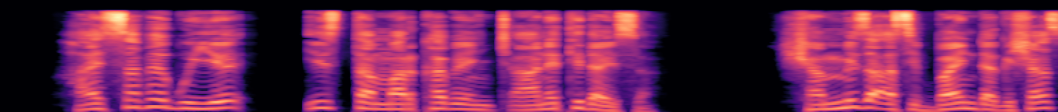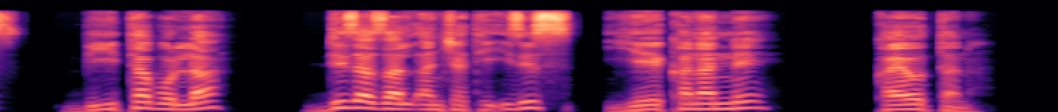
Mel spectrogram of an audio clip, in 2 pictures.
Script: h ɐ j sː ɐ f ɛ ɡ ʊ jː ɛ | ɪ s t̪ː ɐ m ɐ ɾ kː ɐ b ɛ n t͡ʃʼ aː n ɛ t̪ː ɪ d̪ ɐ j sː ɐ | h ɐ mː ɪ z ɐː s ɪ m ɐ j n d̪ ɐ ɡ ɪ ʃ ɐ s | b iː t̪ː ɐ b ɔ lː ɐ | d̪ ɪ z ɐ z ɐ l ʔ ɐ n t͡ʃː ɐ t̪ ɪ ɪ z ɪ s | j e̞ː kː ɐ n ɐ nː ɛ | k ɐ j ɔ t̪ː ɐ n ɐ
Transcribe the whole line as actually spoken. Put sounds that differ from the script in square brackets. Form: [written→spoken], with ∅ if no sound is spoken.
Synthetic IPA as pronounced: h ɐ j sː ɐ f ɛ ɡ ʊ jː ɛ | ɪ s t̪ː ɐ m ɐ ɾ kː ɐ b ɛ n t͡ʃʼ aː n ɛ t̪ː ɪ d̪ ɐ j sː ɐ | [h→ʃ] ɐ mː ɪ z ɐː s ɪ [m→b] ɐ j n d̪ ɐ ɡ ɪ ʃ ɐ s | b iː t̪ː ɐ b ɔ lː ɐ | d̪ ɪ z ɐ z ɐ l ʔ ɐ n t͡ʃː ɐ t̪ ɪ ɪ z ɪ s | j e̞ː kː ɐ n ɐ nː ɛ | k ɐ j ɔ t̪ː ɐ n ɐ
